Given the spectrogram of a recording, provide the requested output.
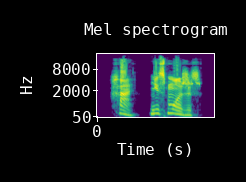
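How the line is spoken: Snorting. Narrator (Russian): фыркнула

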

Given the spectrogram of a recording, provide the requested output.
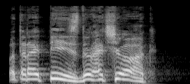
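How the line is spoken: Yelling. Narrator (Russian): заорал Кэм

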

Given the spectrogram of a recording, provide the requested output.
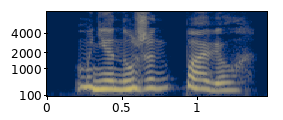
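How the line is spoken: Sobbing, pleading. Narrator (Russian): Всхлипываю и умоляюще

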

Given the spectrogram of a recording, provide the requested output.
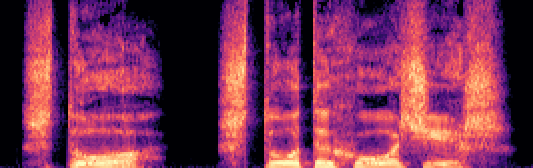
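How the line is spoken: Strained hoarse rasp. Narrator (Russian): С трудом прохрипел человек в сером костюме

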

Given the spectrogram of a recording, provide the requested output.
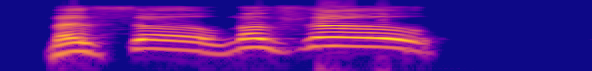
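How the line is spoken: Pleased laughter. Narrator (Russian): Довольно расхохотался

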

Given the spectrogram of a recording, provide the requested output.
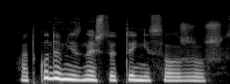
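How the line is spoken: Tired. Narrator (Russian): сказал он устало

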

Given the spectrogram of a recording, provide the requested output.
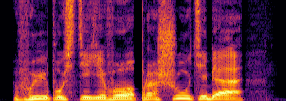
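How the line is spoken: Piercing scream, night god. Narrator (Russian): пронзительно закричал бог ночи

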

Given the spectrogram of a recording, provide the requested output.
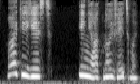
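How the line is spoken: Sighing. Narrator (Russian): вздохнула Эва

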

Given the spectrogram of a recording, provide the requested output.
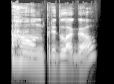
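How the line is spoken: Mocking question. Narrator (Russian): Насмешливо переспросила Адольфо

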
